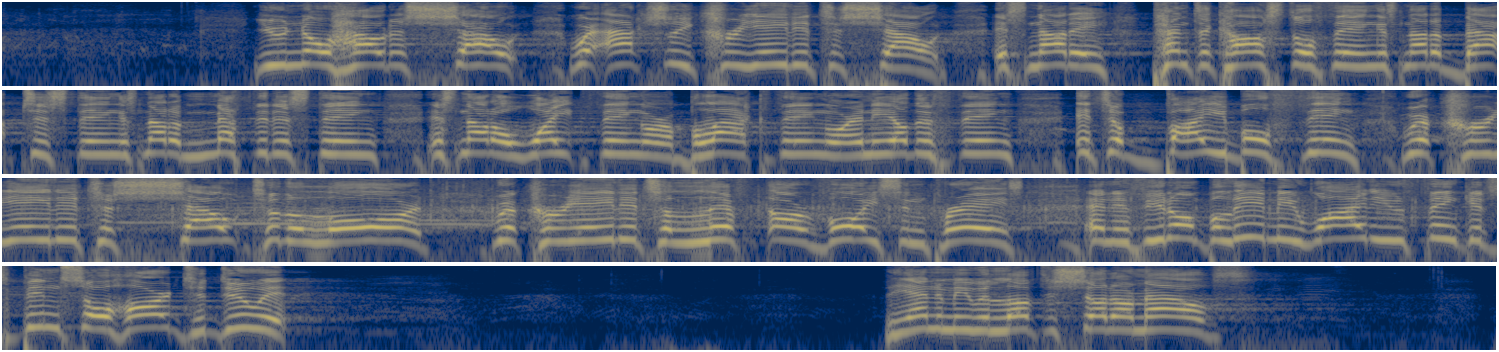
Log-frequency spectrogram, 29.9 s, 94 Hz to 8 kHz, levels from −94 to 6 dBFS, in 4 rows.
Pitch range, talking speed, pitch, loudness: 275-295 Hz, 165 wpm, 285 Hz, -22 LUFS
